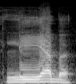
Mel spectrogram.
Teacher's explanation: با ساکن پر قلقلہ ہوگا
